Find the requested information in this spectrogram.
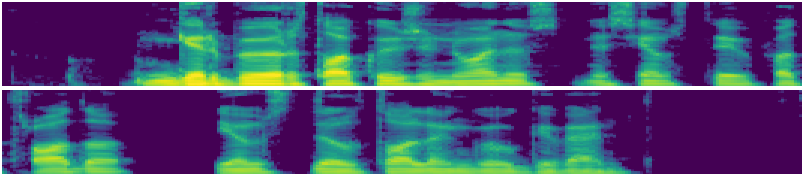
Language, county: Lithuanian, Vilnius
